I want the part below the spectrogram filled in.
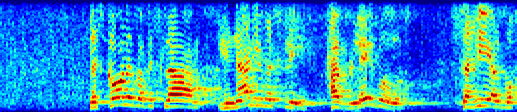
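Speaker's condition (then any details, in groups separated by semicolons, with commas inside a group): No condition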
